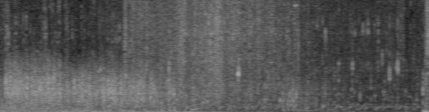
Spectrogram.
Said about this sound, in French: Et lorsque le scénario l'exige, elle n'hésite pas à faire exploser de vrais bateaux.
